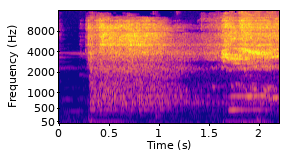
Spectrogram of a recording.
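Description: Audio of the animated episode playing: a sudden loud rushing noise about a third of a second in that fades away, then music with held tones coming in near the end.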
